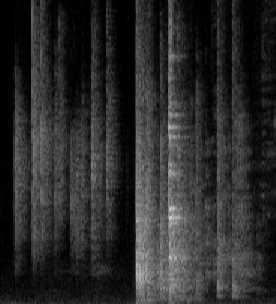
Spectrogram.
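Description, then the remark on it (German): Two dice rattle briefly in a hand or cup with a quick run of light clicks, then clatter loudly onto a hard surface, bouncing and tapping a few times before settling on a pair of twos. No one speaks. “Also einfach nur beide Würfel einmal diesmal.”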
